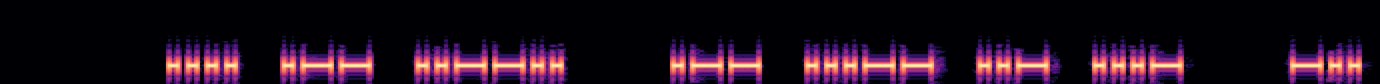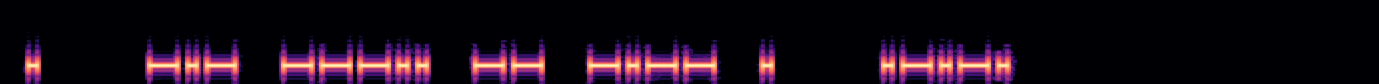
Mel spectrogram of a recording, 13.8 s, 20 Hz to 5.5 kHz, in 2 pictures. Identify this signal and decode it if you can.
Morse code, heard as a keyed tone, about 25 wpm, spaced as for 20 wpm, 600 Hz. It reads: HW? W3UV DE K8MYE <AR>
